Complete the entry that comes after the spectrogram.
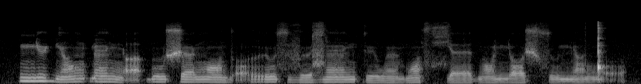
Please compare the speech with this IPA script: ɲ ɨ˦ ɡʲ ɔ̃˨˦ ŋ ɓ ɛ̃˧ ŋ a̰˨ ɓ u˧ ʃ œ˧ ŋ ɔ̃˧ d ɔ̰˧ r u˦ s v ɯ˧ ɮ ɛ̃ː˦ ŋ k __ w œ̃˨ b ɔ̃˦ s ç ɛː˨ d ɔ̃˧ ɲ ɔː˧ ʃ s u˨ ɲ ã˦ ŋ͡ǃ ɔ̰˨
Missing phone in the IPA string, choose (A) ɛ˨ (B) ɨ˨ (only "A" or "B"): B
